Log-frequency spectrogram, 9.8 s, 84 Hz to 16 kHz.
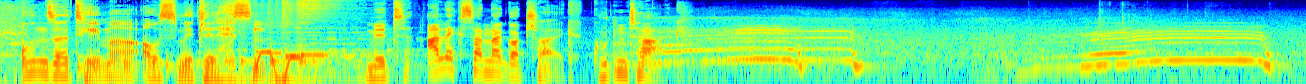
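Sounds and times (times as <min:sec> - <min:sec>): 
speech: 0:00.3 - 0:05.3
cow mooing inside a reverberant barn: 0:04.9 - 0:06.6, 0:07.4 - 0:09.7.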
